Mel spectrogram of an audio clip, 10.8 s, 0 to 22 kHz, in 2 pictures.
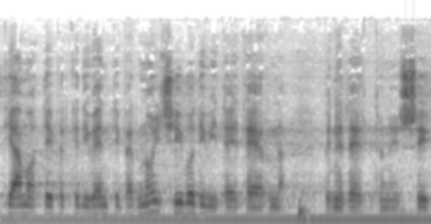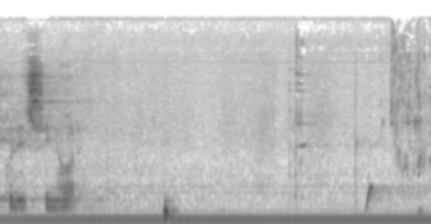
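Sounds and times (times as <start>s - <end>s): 
steady low room hum: 0.0s - 10.7s
speech: 0.1s - 6.5s
water dripping into a chalice: 9.8s - 10.7s
water poured into wine in a chalice: 10.0s - 10.7s.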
